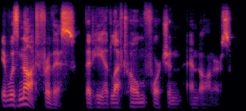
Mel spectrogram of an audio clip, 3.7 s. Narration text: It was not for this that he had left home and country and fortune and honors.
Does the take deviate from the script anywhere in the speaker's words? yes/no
yes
